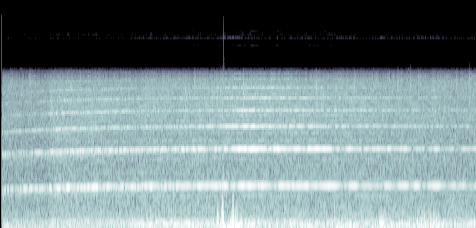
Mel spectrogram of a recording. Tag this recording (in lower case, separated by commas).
train horn, civil defense siren, siren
